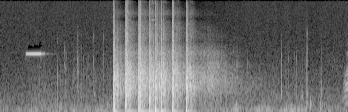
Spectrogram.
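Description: A shot timer beeps once, and after a pause a pistol fires a quick string of sharp, loud shots at a tactical pistol exam, followed by a fading echo and quiet.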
